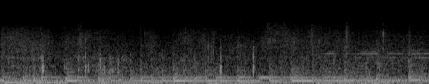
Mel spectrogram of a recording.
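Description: Background music: a low melody moving note to note at a steady level.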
